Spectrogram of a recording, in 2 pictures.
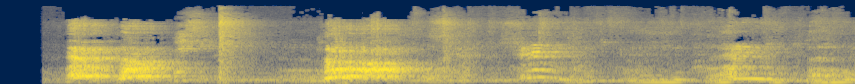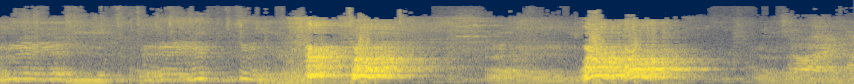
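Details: Great Pyrenees barking together with Newfoundlands; loud, deep barks come in irregular bursts over about thirteen seconds, with a person speaking and background music also heard.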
